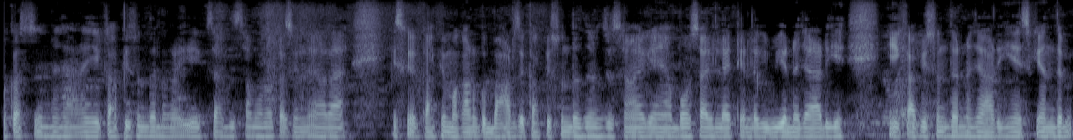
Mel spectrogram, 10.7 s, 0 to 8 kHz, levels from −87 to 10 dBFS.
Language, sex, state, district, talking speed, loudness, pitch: Hindi, female, Bihar, Purnia, 280 wpm, -27 LUFS, 95 Hz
